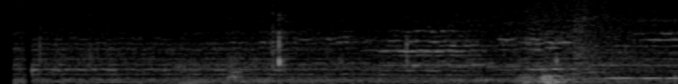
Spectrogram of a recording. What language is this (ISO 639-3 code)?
ces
